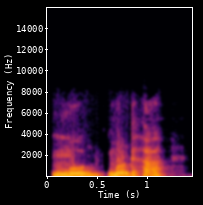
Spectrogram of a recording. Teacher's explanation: the h plus the t merge into a dh, mudha, and the u lengthens. So it's slightly irregular.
